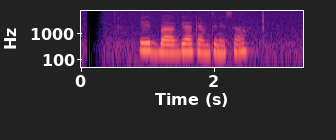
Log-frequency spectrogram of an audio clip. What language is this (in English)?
Sinhala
